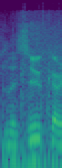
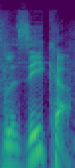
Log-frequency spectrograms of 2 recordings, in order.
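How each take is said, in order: First: The middle vowel sounds like 'oo'. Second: The middle vowel sounds like 'ee'. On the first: The speaker calls it wrong. "the pronunciation of Lazuka" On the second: The speaker calls it right. "is Lazika"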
